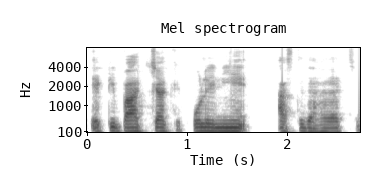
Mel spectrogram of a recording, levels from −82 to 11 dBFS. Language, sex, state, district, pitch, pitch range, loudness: Bengali, male, West Bengal, Dakshin Dinajpur, 120 Hz, 115-125 Hz, -22 LUFS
